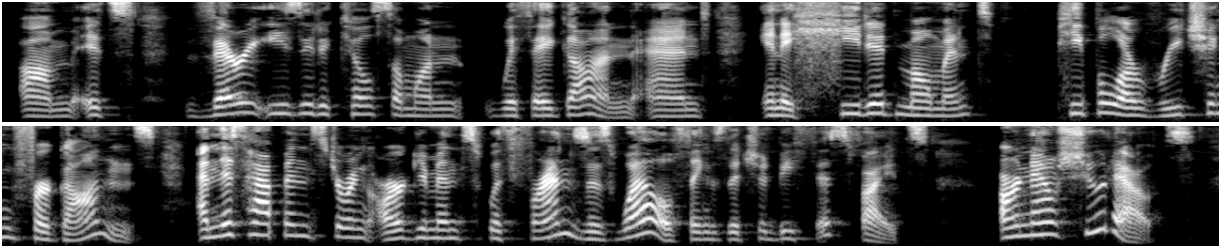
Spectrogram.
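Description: Low-voiced woman explaining as interview guest. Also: a bit bright, no room sound, studio quality. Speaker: interview guest, journalist covering gun violence. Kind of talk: explanatory radio interview answers.

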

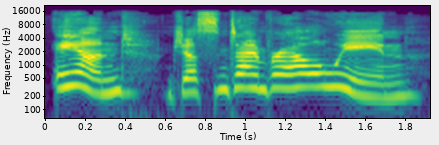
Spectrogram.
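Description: A woman's voice: sits high, expressive, moderate pace, fairly bright tone, a little hiss or hum. A woman hosting and interviewing on a radio show in an informal, playful way.

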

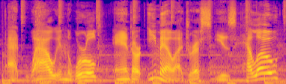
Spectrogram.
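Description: A man's voice: on the low side, huge pitch swings, a little slow, over music. A man co-hosting a children's science podcast, reading the credits and announcements in a friendly, announcer-like way. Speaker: podcast co-host. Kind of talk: scripted show outro.

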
